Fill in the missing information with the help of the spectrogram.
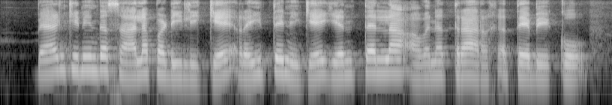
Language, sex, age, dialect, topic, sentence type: Kannada, female, 18-24, Coastal/Dakshin, banking, question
